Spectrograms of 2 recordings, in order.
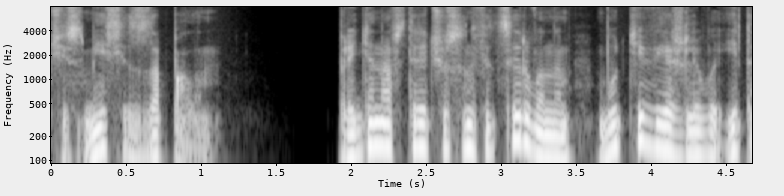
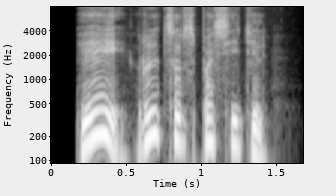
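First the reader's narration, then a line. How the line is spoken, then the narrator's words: Frightened shout. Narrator (Russian): испуганно крикнула девушка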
